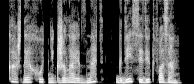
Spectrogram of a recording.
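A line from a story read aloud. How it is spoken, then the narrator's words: Quiet. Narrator (Russian): негромко произнесла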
